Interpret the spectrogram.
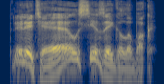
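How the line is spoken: Contented purr, old woman. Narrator (Russian): довольно промурлыкала старуха

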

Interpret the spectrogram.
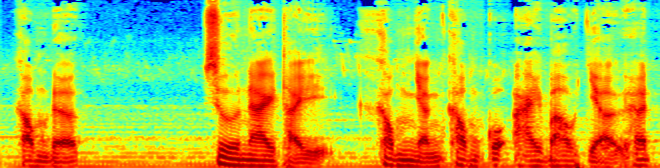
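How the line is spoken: Hoarse reply. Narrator (Vietnamese): Thầy Mo giọng khàn khàn trả lời

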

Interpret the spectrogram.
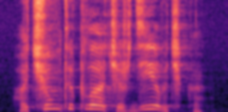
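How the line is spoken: Gentle question. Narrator (Russian): ласково спросила

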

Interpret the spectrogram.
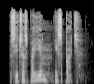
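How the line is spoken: Firmer voice, declaring. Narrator (Russian): уже более твердым голосом заявила

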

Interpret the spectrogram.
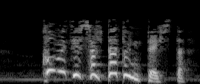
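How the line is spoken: Mother exclaiming. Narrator (Italian): esclamò sua madre

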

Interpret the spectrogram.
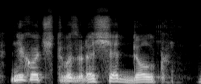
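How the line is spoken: Dejected sighing voice. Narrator (Russian): Болтун вздохнул и ответил удрученным голосом

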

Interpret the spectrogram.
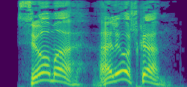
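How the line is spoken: Shouted. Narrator (Russian): крикнул

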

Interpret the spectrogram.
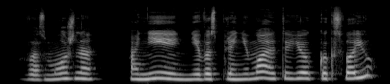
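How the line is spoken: Grumbled mutter. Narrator (Russian): буркнул Ласло

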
